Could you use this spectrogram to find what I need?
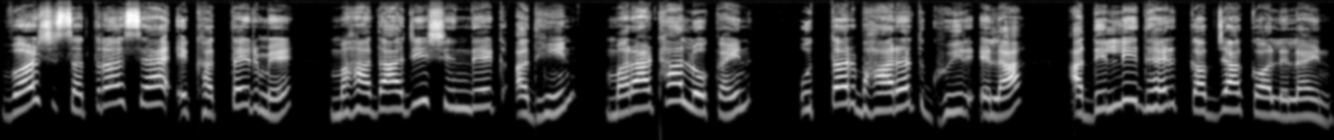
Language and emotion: Maithili, neutral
